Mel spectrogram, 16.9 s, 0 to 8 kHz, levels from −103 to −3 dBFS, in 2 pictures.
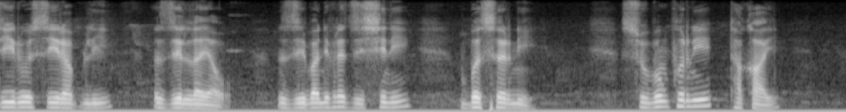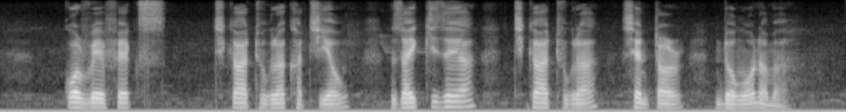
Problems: constant background noise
